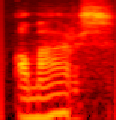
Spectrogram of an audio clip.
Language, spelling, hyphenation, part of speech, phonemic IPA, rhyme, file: Dutch, Amhaars, Am‧haars, proper noun / adjective, /ɑmˈɦaːrs/, -aːrs, Nl-Amhaars.ogg
- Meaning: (proper noun) Amharic (language); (adjective) Amharic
